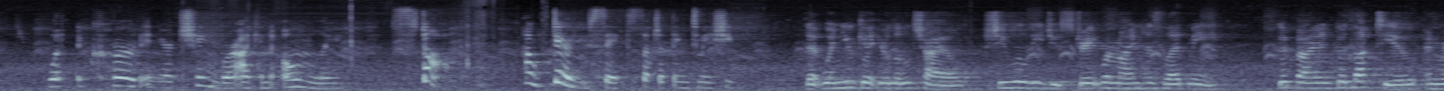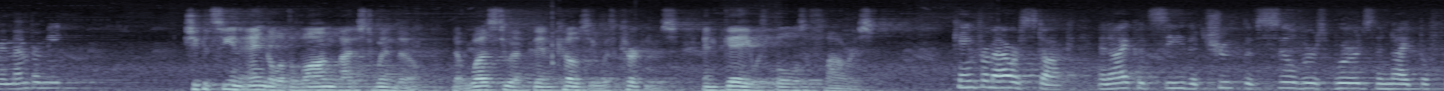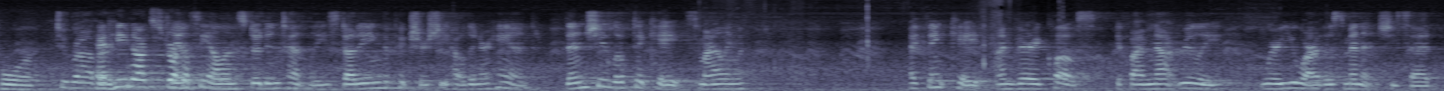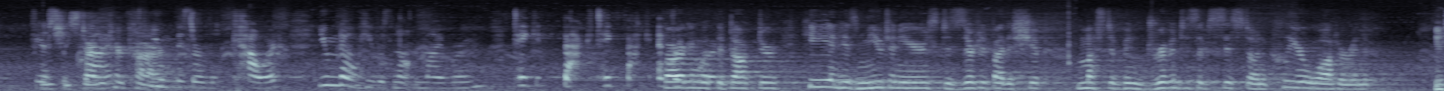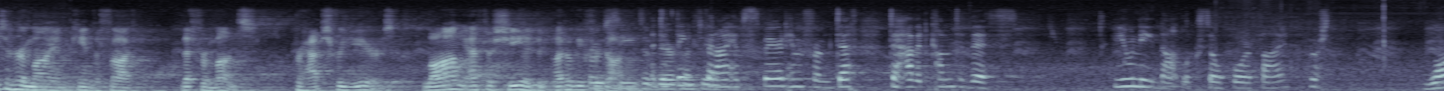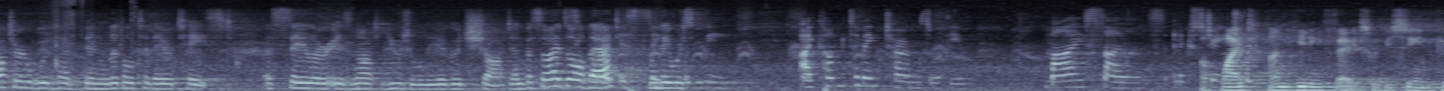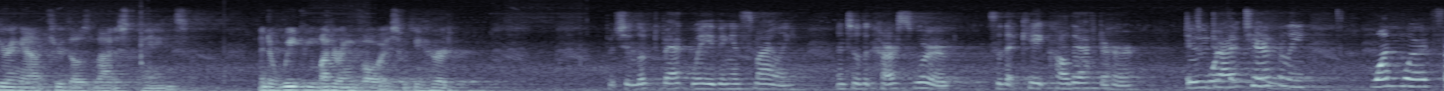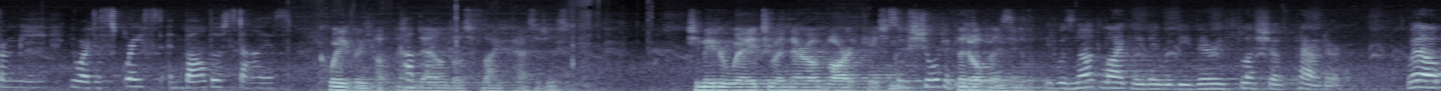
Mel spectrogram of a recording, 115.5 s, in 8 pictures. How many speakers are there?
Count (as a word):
four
